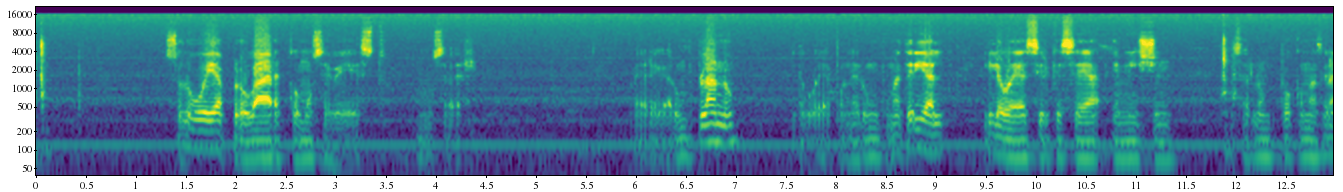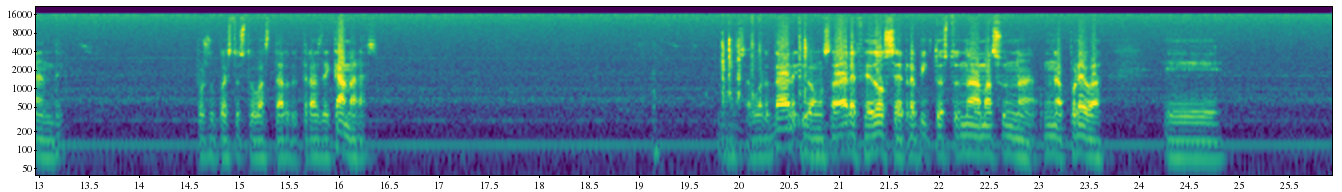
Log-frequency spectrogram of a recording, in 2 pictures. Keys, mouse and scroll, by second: 0.3 click, 2.0 click, 3.4 click, 4.3 right click, 6.4 click, 8.0 click, 9.7 click, 10.7 s, 12.0 click, 18.8 ctrl+s, 19.0 ctrl+Return, 19.4 ctrl+F12.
